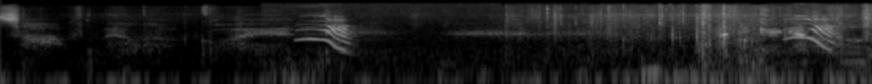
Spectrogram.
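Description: Cow elk mew call: a short, clear call sliding down in pitch about a second and a half in, with a second falling call starting right at the end. Soft rustling of movement in the last second.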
